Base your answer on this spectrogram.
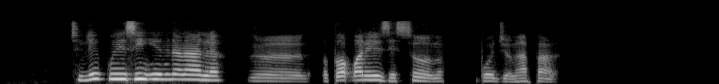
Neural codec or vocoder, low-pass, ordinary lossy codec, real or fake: codec, 16 kHz, 0.5 kbps, X-Codec, HuBERT features, trained on balanced general audio; none; none; fake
